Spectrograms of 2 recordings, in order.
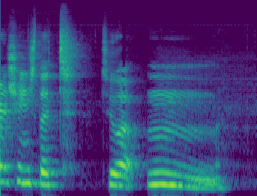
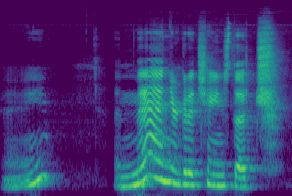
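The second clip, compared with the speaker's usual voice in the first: ordinary delivery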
